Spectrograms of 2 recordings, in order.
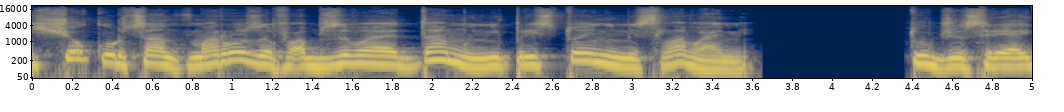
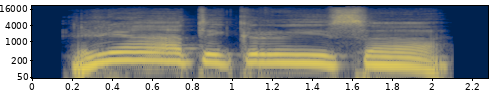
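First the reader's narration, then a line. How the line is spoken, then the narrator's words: Silent lip-hiss. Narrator (Russian): прошипел я одними губами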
